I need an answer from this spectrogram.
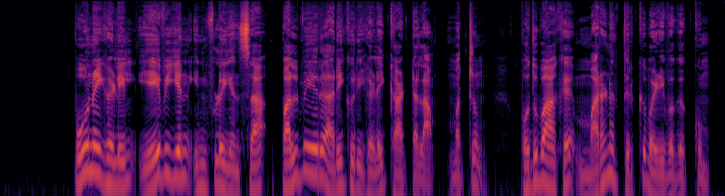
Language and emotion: Tamil, neutral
